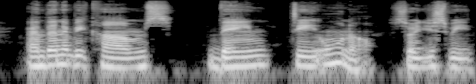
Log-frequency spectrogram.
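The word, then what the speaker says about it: veintiuno: twenties the vein this if you notice the first four letters spell vein like the vein in your arm which is also how you say it vein and then it becomes vein ti uno so it used to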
